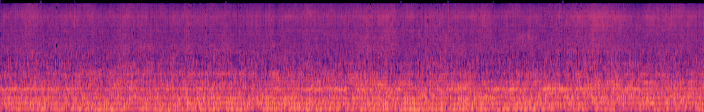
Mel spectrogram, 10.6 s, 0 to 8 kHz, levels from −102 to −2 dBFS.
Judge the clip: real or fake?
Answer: fake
